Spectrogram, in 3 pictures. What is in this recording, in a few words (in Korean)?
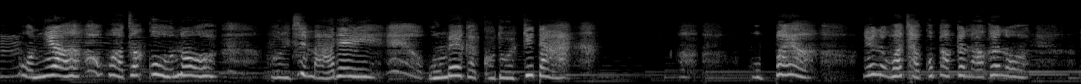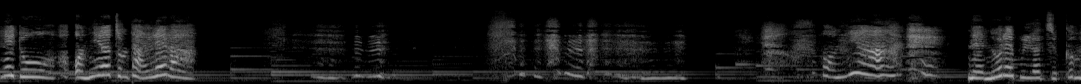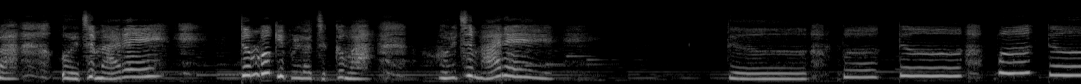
10세가량 여아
